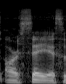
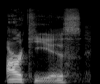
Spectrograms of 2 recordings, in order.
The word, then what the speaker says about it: Arceus: Well, for one, it's not pronounced Arceus, it's pronounced Arceus.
